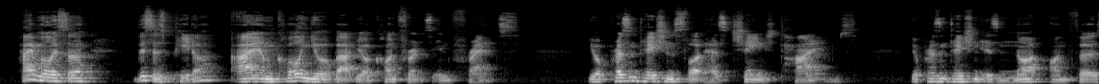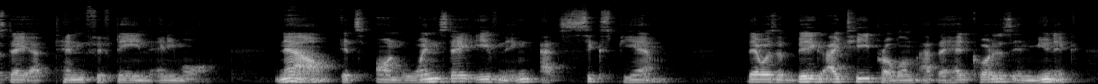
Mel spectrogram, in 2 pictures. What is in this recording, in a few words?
voice message; business english; futures; present simple and present continuous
